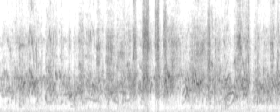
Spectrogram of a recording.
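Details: A busy group of pet budgies squawks and warbles nonstop, with shrill chirps piling over one another and a few louder squawks toward the end.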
